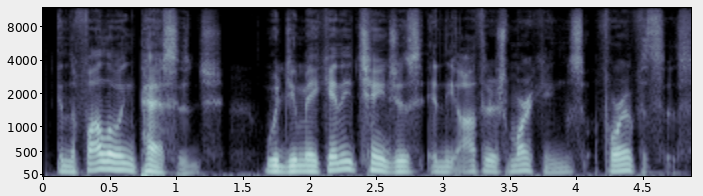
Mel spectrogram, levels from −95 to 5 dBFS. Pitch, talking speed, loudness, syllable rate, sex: 105 Hz, 185 wpm, -21 LUFS, 5.9 syllables/s, male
